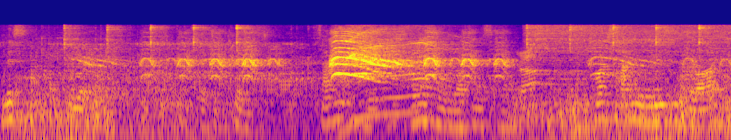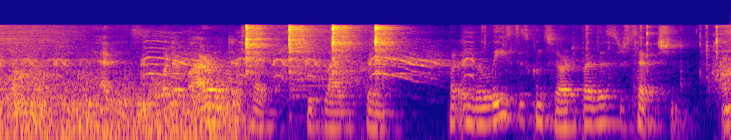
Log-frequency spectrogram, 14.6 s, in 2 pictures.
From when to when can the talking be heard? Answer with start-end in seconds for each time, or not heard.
0.0-1.3, 1.9-11.2, 11.8-14.5.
